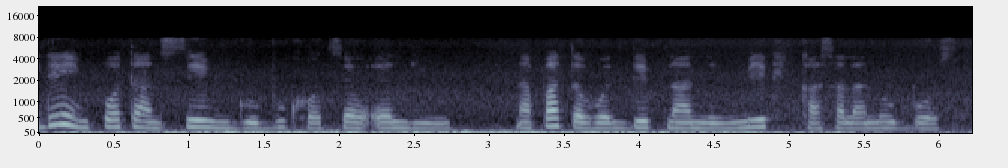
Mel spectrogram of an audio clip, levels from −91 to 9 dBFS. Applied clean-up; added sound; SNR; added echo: none; Rain; -2 dB; none.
